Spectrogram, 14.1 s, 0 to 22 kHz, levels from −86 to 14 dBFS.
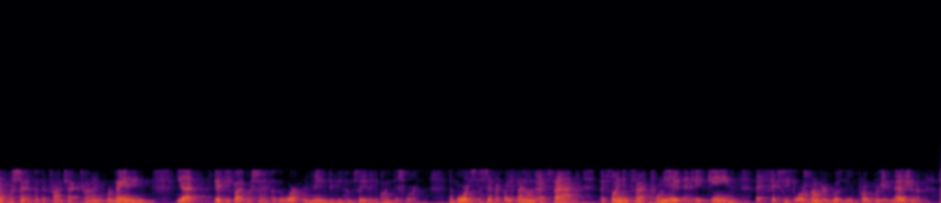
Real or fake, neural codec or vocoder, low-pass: fake; codec, 44.1 kHz, 2.6 kbps, SNAC; 3.6 kHz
